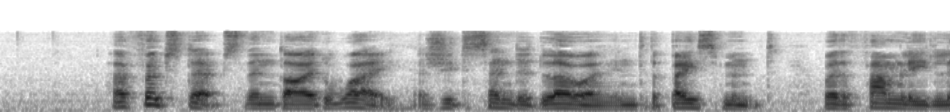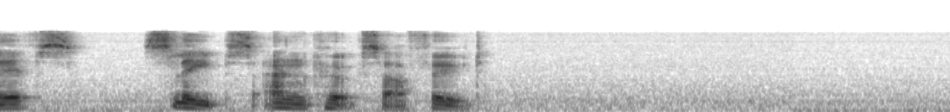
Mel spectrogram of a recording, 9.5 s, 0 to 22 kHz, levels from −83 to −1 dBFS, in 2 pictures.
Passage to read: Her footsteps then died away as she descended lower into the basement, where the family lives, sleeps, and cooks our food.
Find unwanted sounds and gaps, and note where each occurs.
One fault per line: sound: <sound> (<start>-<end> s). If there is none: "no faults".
no faults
